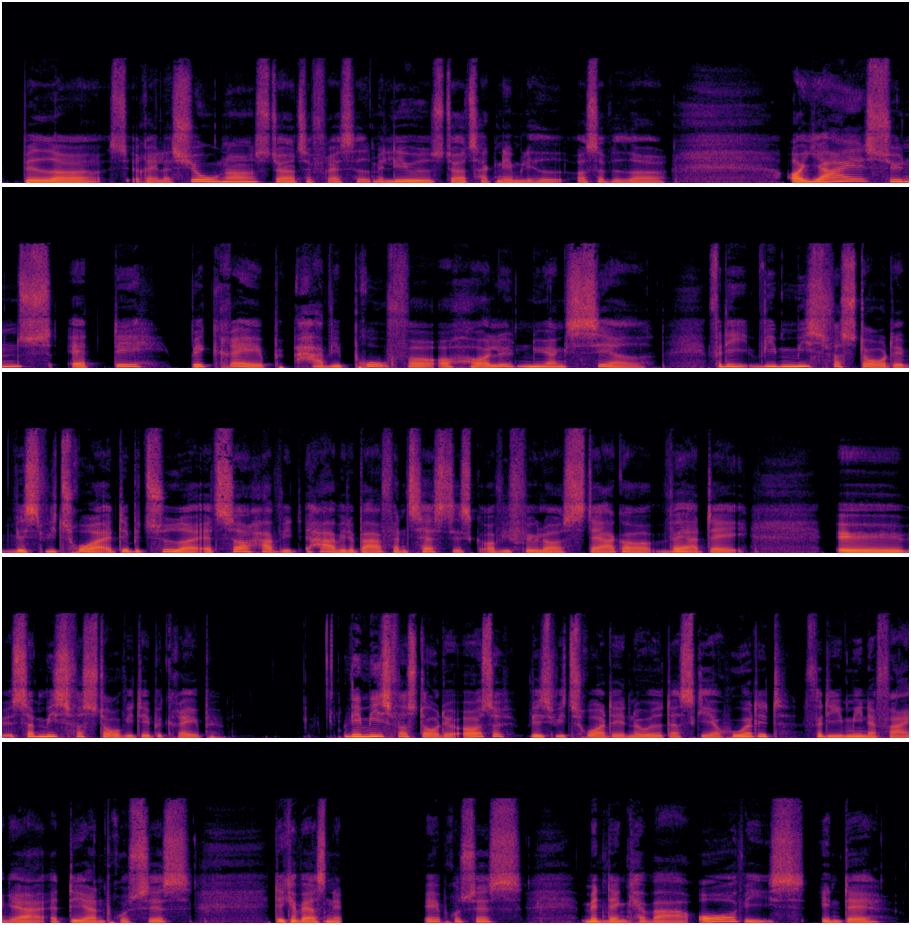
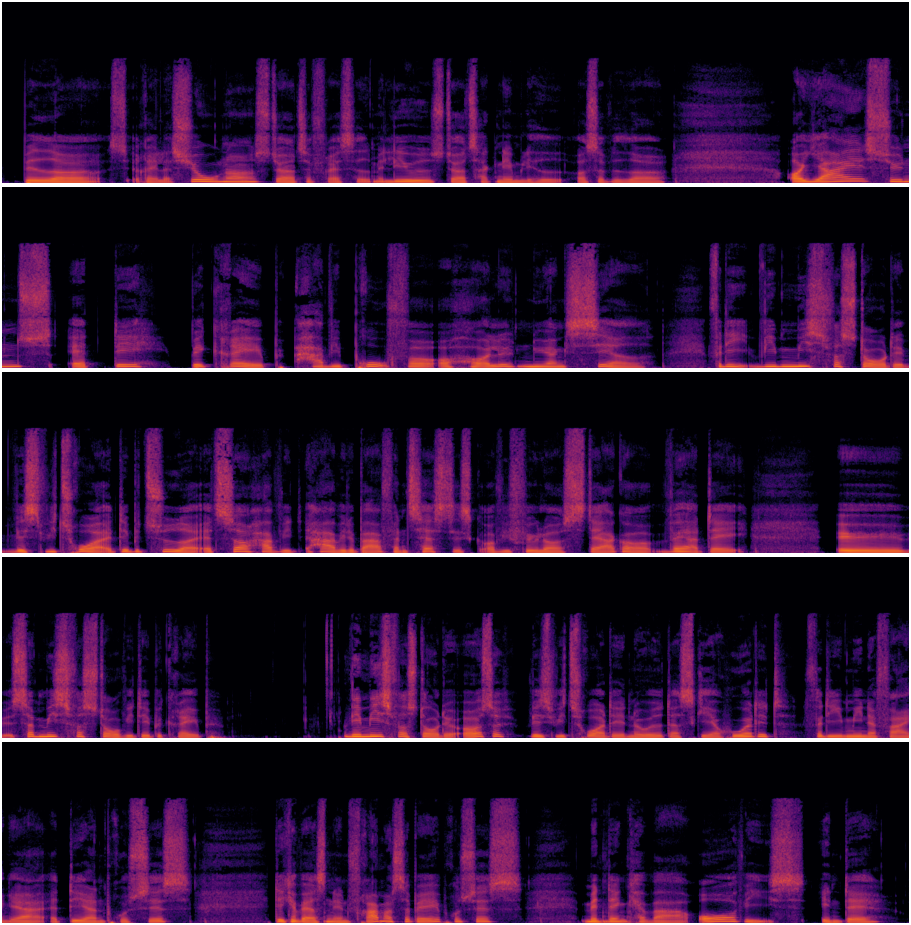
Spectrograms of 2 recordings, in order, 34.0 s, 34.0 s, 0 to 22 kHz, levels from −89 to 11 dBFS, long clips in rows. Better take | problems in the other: second | audio cutting out; at 30 s for 0.5 s

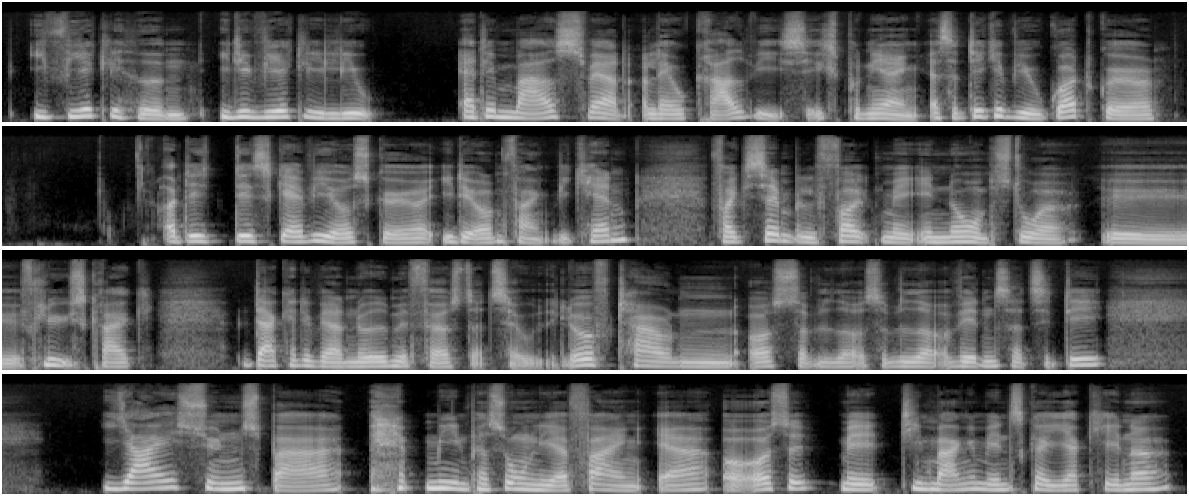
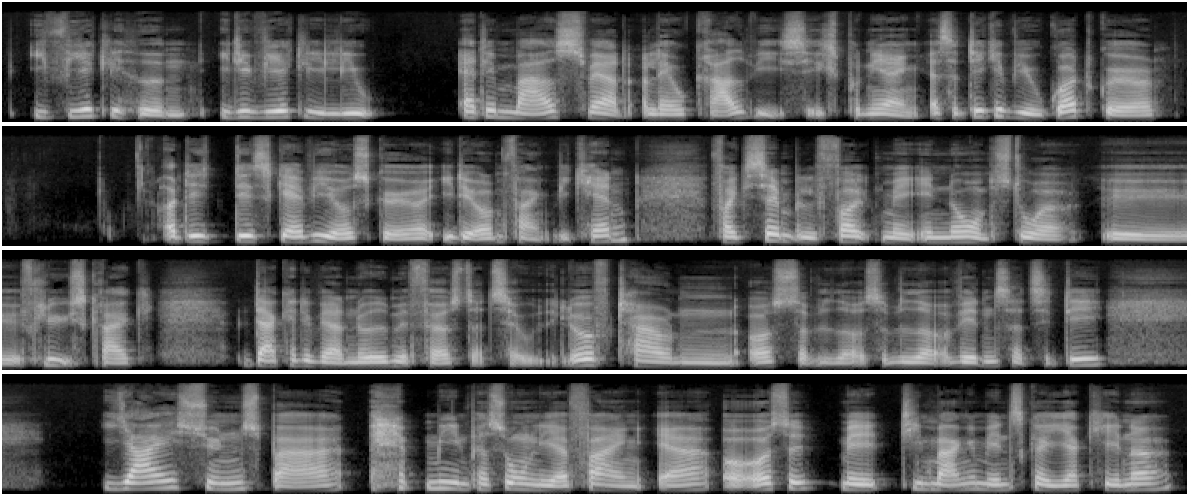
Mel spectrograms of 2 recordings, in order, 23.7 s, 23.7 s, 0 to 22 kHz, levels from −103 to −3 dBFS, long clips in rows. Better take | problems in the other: first | thin; somewhat; fading below 300 Hz

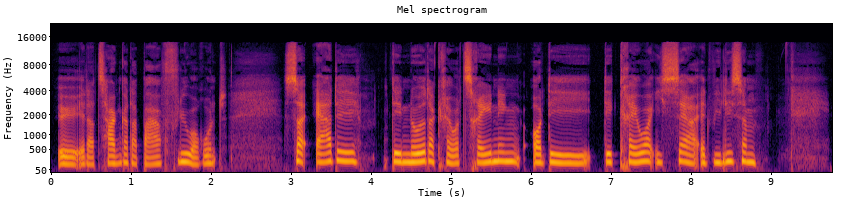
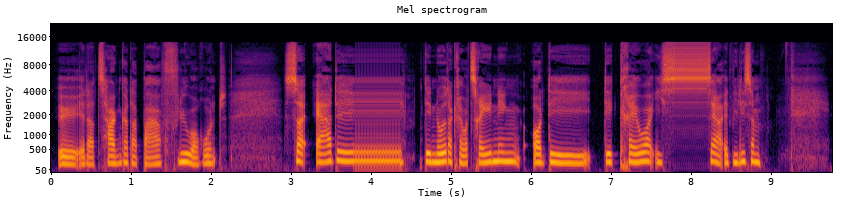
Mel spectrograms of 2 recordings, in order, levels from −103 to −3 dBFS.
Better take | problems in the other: first | audio freezing; at 4 s for 0.5 s and at 8 s

